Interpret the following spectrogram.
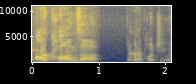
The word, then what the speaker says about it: Arkansas: i recommend you saying arkansas pretend there's no s in there just take the sl and if you say arkansas they're going to put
